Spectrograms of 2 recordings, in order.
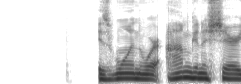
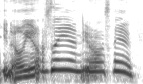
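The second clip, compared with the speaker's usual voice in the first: ordinary talk, nothing marked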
